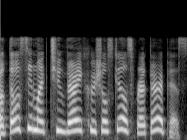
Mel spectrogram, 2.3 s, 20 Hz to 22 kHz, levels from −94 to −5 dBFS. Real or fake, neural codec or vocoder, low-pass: fake; codec, 16 kHz, 1 kbps, FunCodec, trained on Chinese and English, 50 frames a second; 7.2 kHz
